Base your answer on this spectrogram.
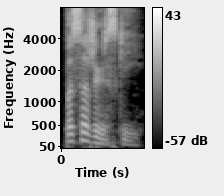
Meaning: passenger, commuter
- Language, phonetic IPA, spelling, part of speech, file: Russian, [pəsɐˈʐɨrskʲɪj], пассажирский, adjective, Ru-пассажирский.ogg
